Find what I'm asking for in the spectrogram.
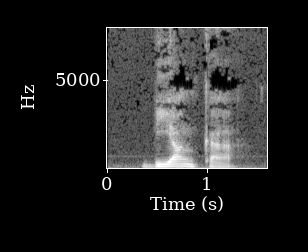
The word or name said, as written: Bianca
